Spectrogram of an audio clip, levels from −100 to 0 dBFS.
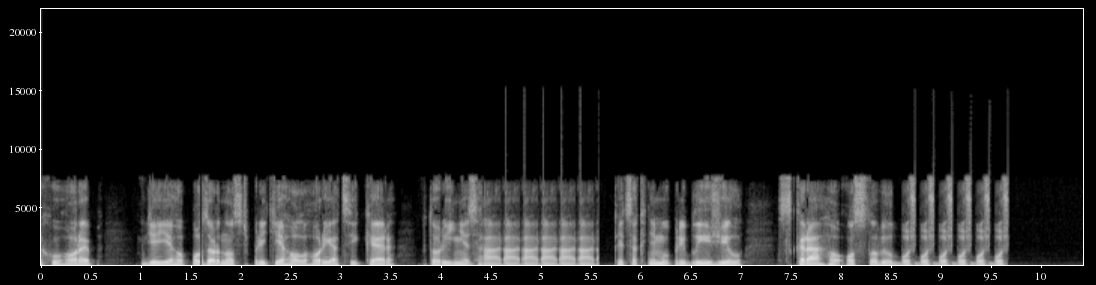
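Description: At 1.59 to 1.61 s and again at 4.41 s the speech has brief holes with hard edges. This is unconcealed Bluetooth headset packet loss: a few milliseconds of headset audio never arrived and silence or an idle pattern was left in their place. The gaps are too short to be a hang, and nothing repeats. At 4.64 to 5.57 s and 8.73 to 9.66 s a system hang loop sets in. The sound hardware kept cycling one 186 ms slice, which fits an 8192-sample buffer. It plays five times at 5.38 Hz as a machine-gun stutter, and about a second of speech is lost each time. Behind these faults, the mSBC headset link adds its light grain.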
